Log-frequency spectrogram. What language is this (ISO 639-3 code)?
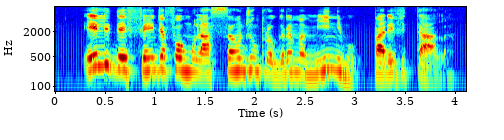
por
